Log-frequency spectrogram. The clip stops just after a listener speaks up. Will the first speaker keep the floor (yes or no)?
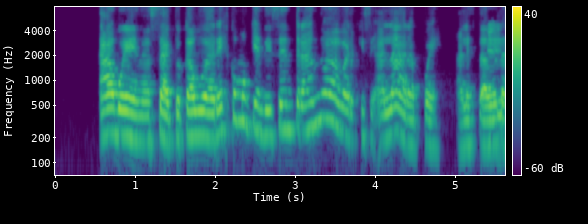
yes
